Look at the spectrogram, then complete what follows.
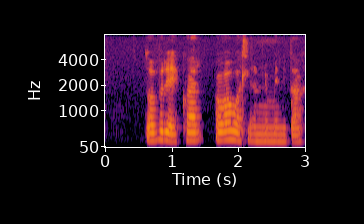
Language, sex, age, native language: Icelandic, female, 13, Icelandic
